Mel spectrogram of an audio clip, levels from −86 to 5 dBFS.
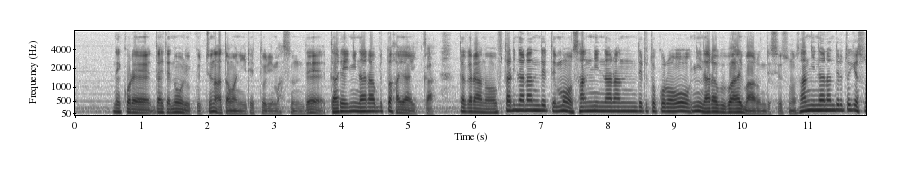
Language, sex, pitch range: Japanese, male, 110-165 Hz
